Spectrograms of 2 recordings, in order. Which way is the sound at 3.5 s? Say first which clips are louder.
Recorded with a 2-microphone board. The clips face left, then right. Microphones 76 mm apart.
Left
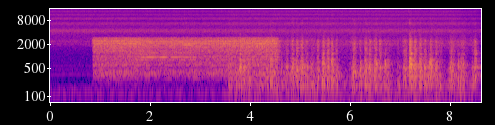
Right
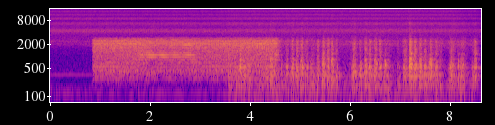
Right 1 dB; 5° right (ahead or behind).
